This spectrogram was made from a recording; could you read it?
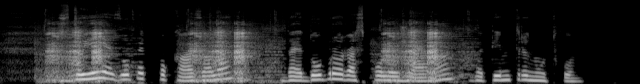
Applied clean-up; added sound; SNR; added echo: classical method Wiener filter.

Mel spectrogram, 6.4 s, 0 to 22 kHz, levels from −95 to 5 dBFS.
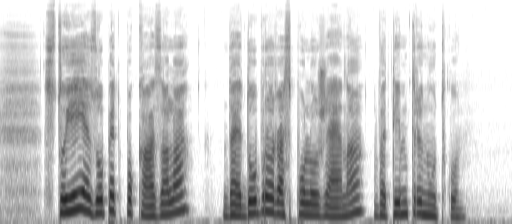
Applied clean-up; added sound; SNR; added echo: none; none; none; none.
